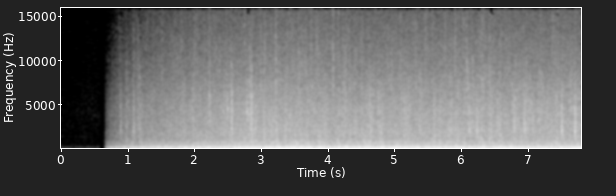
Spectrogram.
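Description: A large fire roaring, with sharp crackles and pops throughout, cutting in suddenly out of silence less than a second in.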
